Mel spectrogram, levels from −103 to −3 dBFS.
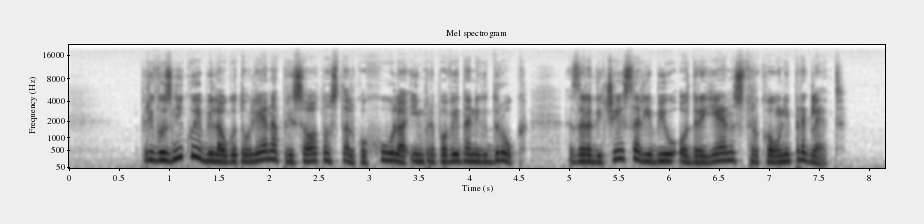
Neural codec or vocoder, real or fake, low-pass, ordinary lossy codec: none; real; 19.8 kHz; none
